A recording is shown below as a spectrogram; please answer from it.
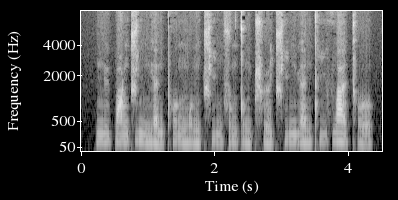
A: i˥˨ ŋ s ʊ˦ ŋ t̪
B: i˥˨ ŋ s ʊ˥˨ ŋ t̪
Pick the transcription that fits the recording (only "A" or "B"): A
